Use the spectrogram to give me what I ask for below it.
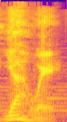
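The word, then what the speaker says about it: Yahweh: Beberapa ahli menyimpulkan bahwa pelafalan aslinya kemungkinan adalah Yahwe.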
